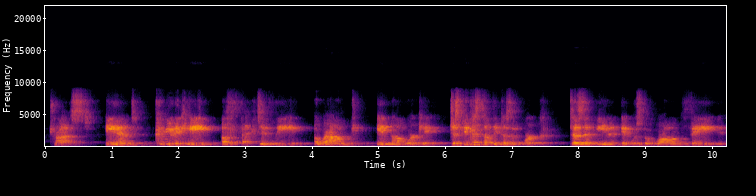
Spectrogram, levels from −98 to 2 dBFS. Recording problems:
off-mic speech; far
garbled, watery; badly; nothing above 7.5 kHz
thin; very; fading below 600 Hz
room echo; noticeable; dies away in 0.6 s

